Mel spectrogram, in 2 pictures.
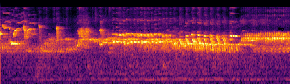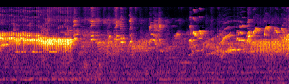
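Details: Canary at home singing a continuous, loud, rolling song of rapid trills and sustained whistled notes, with brief chattering phrases before and after.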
